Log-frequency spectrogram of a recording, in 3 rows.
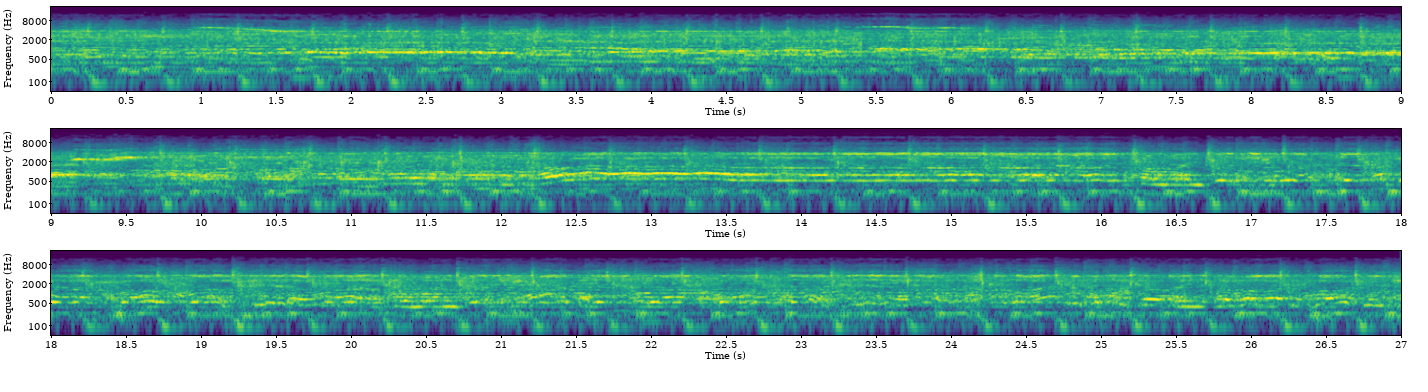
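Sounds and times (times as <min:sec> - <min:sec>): drum machine beat: 0:00.0 - 0:27.0.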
